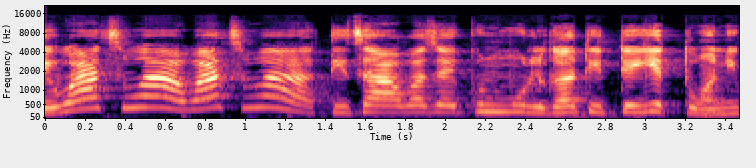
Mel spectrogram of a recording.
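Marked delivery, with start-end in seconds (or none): 0.0-1.3 shouting for help. Acted. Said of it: "ती ओरडू लागते".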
